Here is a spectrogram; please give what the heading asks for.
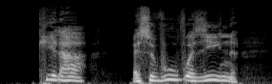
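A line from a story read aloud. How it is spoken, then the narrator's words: Sick woman exclaiming. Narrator (French): s'écria la malade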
